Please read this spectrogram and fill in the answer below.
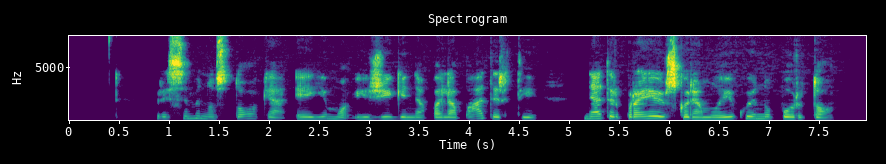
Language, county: Lithuanian, Alytus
